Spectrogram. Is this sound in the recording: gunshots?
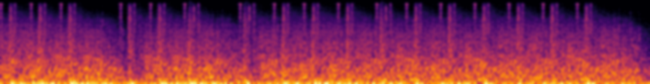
yes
